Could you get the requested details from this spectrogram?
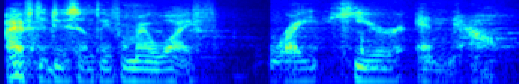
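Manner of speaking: low, very soft inner voice; hushed resolve. Retold or imitated. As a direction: drop to a low hush, resolved. Inner resolve at the crucial moment.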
